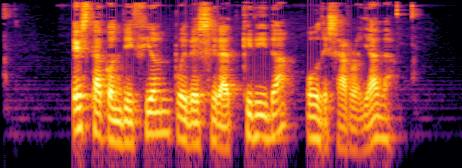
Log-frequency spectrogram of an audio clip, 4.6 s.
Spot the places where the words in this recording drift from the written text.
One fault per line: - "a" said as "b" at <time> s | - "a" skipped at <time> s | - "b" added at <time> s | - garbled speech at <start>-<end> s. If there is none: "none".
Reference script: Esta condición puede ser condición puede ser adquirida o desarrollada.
- "condición puede ser" skipped at 2.2 s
